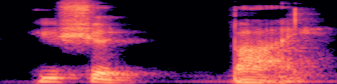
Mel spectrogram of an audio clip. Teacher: The D in should is a stop D, because it's before a consonant.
